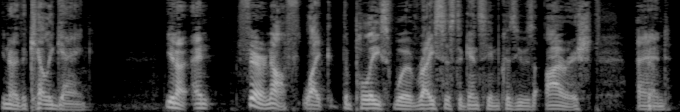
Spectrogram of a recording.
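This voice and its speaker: An Australian man, a podcast guest, chatting casually and telling animated, swear-laced stories. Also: lowish voice, moderate pace, slightly rough, no echo. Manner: animated storyteller, swears freely.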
